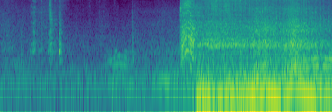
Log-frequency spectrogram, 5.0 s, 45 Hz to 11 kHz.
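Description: A 2005 Honda CBR1000RR fitted with a Moto Bum Corsa exhaust fires up and settles into a loud, steady idle with a few blips of revving. Faint voices and light handling noise come before the engine starts.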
